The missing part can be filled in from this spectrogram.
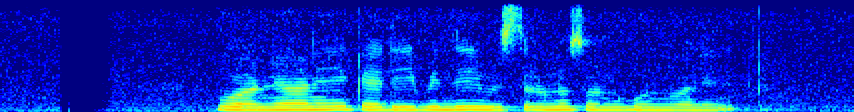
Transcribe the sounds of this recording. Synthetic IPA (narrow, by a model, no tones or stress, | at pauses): boɐnjaːniːkɛɾiːbind̪iːʋisɾunusonbunʋɐlin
